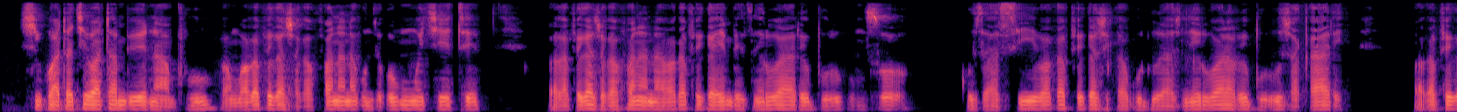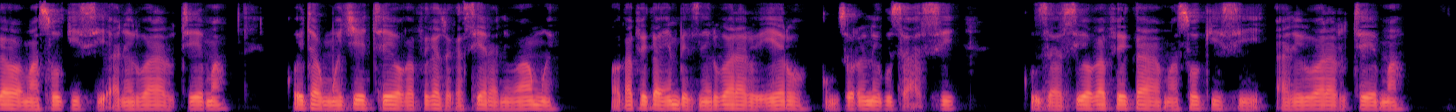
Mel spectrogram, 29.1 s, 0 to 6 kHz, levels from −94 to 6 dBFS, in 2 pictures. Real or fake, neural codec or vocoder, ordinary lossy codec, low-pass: real; none; AAC, 32 kbps; 5.4 kHz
